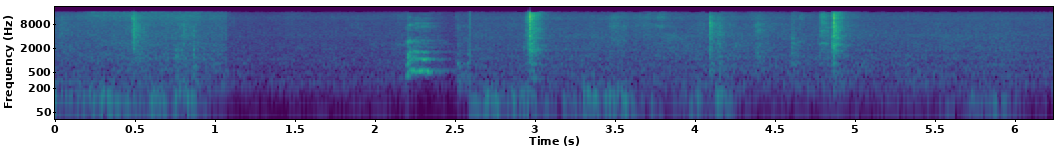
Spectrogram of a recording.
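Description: Clicks and knocks as a rice cooker is handled, plugged into the mains and set down for testing. A short, rising squeal comes a little after two seconds in.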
